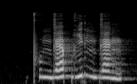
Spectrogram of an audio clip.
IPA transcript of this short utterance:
pʰ u ŋ ɡ æ b i ɾʲ ə ŋ ɡ æ ŋ

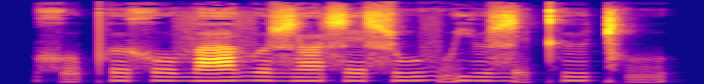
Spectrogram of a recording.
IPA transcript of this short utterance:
x o̰ pʰ ɵ x o v a v ɵ ɮ ɐ̃ ɬ e ɬ u v ṵ j ʉ ɮ ḛ kʰ ʉ ǀʰ ṵ

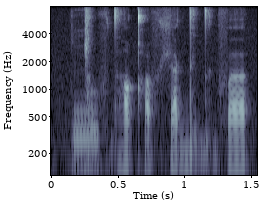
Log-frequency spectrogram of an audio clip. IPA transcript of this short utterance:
ŋ͡ǀ u˩ f dʱ a˥ qʰ ɵ˩ f ʃ a˥ ɡ d i˩ d̪ ɨ˩ ɡ f ɐ˥

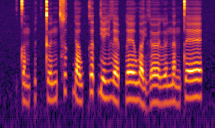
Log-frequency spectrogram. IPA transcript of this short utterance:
t̪ ɐ˨˩ m p ɪ˧ k̚ t̪ ɵ˨˧ n t͡s ʊ˥ k̚ j ɐ˨˧ w k ɐ˥ t̚ j e˧ j l ɛː˨ p̚ l ɛː˧ w ɐ˨˩ j l œː˨ l ɵ˨˧ n ɐ˨ n t̪ ɛː˥

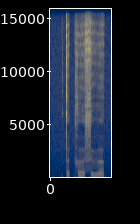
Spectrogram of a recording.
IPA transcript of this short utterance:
t̪ ə˨˩ t̚ x əː˨˩ s ɨ˧ ə̯

